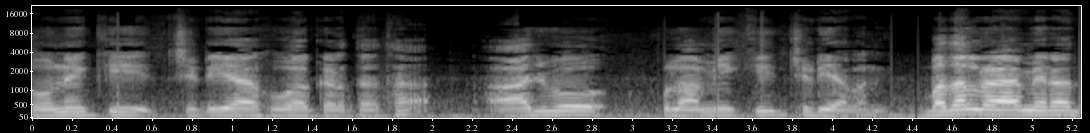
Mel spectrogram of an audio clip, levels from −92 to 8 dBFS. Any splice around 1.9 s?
no; 2 cuts; at 3.1 s, 4.3 s

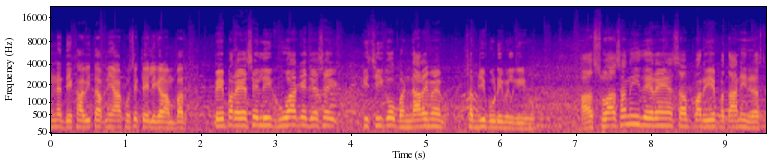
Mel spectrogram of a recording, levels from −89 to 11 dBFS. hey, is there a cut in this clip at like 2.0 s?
yes; 2 cuts; at 2.0 s, 6.9 s

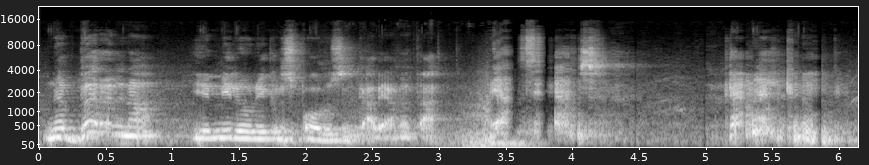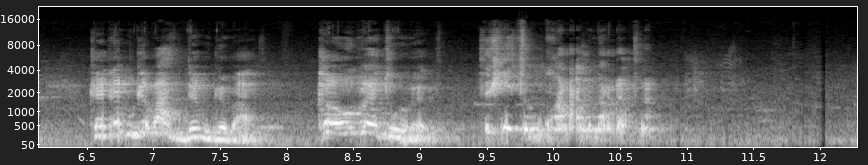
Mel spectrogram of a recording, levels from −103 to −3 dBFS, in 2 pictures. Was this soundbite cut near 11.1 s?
no; 1 cut; at 3.2 s

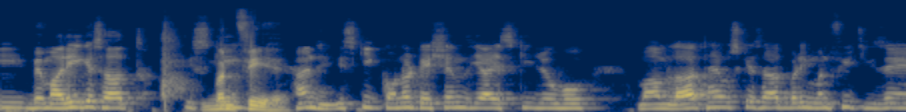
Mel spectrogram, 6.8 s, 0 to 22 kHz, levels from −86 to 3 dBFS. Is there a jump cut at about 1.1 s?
no; 0 cuts

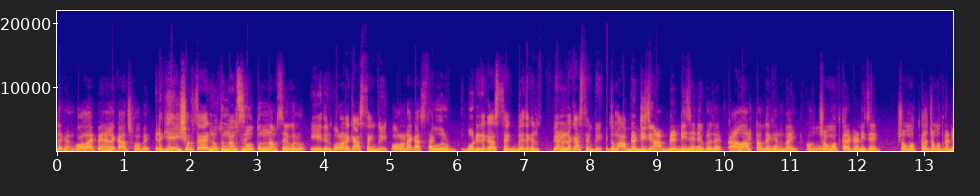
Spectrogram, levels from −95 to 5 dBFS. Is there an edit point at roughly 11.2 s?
no; 2 cuts; at 8.2 s, 12.5 s

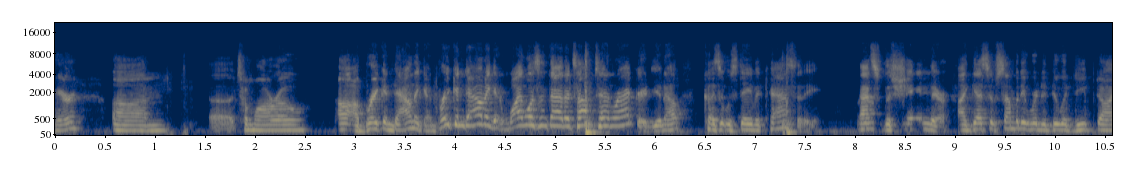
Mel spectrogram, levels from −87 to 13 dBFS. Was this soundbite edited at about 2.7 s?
yes; 1 cut; at 2.7 s

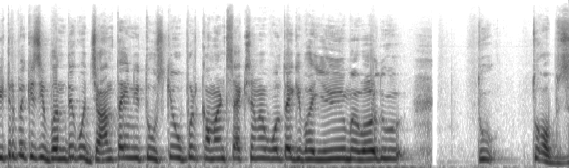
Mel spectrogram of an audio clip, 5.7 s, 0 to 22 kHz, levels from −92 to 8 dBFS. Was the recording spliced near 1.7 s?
no; 1 cut; at 4.3 s

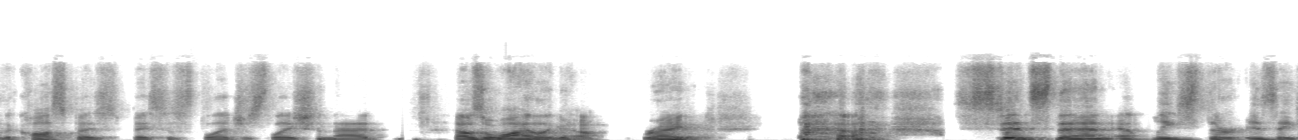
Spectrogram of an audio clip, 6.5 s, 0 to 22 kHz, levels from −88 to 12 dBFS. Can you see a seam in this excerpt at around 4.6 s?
yes; 2 cuts; at 2.0 s, 4.6 s

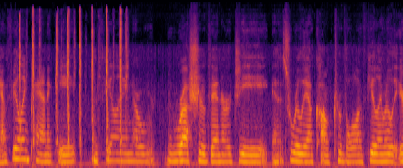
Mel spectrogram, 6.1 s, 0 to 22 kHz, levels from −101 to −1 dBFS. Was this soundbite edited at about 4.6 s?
no; 1 cut; at 1.2 s

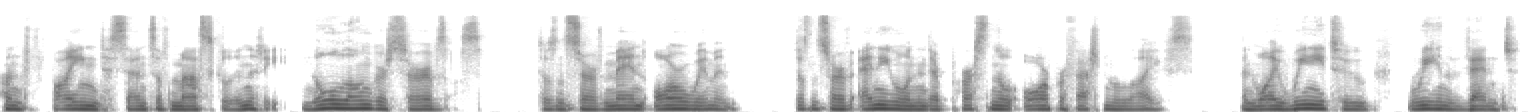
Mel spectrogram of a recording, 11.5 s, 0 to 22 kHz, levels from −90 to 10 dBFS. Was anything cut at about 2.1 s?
yes; 1 cut; at 2.1 s

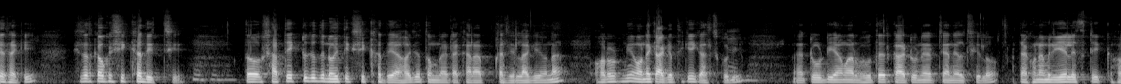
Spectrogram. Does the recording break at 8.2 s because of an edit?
no; 2 cuts; at 5.9 s, 10.1 s

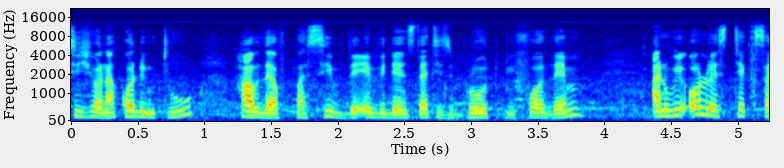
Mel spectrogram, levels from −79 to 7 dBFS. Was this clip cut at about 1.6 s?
no; 1 cut; at 3.9 s

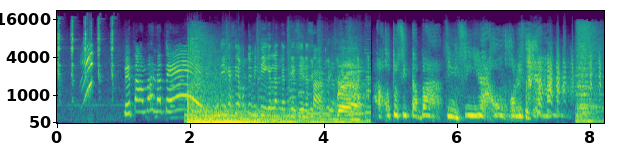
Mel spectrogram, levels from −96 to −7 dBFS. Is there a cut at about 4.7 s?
yes; 1 cut; at 4.7 s

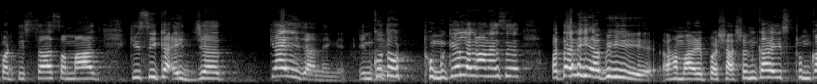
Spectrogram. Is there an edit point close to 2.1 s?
no; 0 cuts

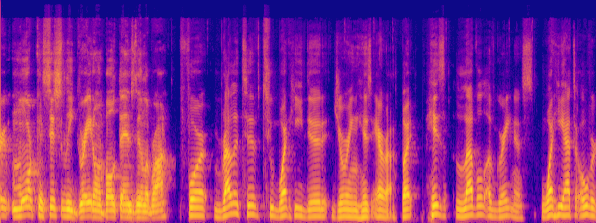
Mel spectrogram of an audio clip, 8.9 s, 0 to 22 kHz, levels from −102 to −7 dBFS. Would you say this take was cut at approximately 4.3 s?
no; 2 cuts; at 2.6 s, 6.0 s

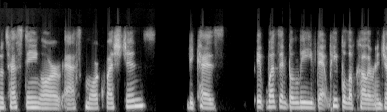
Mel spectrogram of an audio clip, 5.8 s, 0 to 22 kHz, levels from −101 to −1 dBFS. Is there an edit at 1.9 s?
no; 2 cuts; at 3.6 s, 4.9 s

